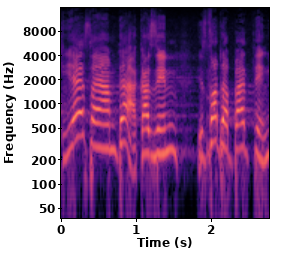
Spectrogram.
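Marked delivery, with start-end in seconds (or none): 0.0-1.1 higher, slow and deliberate acceptance; proud retort. Acted. Girl answering someone shaming her, proud retort. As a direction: own it proudly, word by word.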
